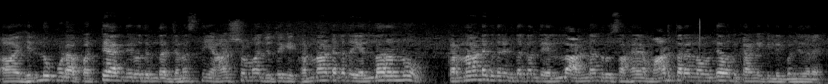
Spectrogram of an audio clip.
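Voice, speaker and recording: A man's voice: a little high, fast talker, fairly bright tone, a little hiss or hum. A man from Karnataka hosting a social-work video, making an urgent, emotional appeal to viewers. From Karnataka, India. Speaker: social worker and video host. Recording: roomy, distant mic with faint ambience.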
